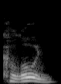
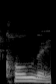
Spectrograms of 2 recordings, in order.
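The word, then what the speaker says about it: Köln: left back for, well, we would say, back in the day, we would have said Cologne, but now I believe it's Colne, you're supposed to pronounce it.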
